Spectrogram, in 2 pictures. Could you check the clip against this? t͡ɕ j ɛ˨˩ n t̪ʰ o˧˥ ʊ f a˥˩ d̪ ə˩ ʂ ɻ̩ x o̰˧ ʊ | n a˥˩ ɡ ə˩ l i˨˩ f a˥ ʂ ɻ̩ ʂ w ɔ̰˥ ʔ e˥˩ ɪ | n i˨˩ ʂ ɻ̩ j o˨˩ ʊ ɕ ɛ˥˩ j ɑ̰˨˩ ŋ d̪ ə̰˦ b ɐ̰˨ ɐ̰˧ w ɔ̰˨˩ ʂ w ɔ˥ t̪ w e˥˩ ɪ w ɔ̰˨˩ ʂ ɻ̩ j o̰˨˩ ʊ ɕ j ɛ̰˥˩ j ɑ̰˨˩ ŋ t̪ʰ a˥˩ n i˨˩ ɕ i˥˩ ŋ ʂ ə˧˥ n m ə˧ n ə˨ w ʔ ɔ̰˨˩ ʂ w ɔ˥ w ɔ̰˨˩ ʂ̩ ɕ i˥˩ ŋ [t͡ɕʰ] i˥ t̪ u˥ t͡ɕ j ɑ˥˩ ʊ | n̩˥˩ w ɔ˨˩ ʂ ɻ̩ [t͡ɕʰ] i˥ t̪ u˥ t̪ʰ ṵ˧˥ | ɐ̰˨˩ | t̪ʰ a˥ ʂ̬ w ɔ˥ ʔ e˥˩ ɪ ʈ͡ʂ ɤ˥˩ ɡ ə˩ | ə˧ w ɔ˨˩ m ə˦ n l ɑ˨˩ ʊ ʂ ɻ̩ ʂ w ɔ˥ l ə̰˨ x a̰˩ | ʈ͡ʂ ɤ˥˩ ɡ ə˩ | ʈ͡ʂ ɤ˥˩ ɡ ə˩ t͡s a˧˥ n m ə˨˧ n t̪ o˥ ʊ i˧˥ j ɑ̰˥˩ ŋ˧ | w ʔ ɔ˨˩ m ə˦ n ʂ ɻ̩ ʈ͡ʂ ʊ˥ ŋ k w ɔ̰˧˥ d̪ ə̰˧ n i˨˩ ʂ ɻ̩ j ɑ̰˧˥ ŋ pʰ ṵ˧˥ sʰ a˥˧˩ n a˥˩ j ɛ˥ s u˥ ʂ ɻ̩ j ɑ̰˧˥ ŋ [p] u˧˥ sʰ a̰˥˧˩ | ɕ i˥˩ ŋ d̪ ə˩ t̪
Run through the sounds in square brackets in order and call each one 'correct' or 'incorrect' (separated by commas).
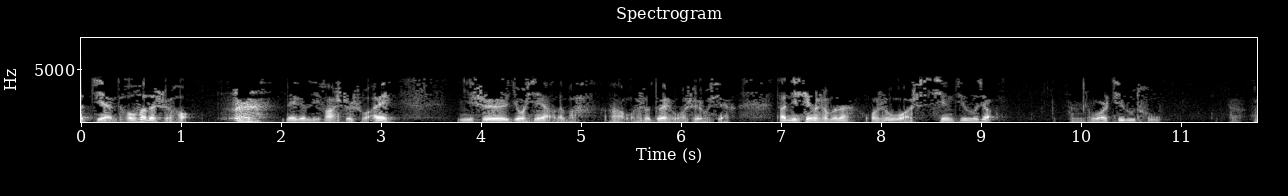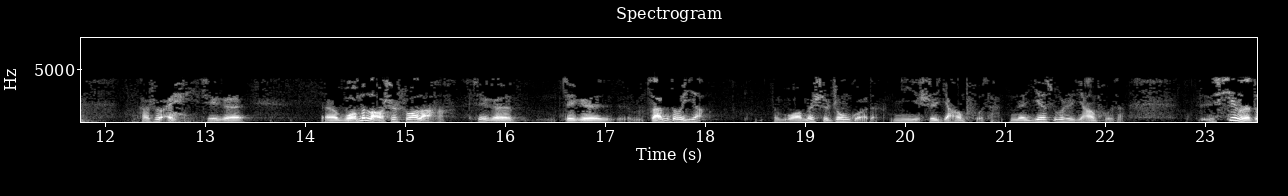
incorrect, incorrect, incorrect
